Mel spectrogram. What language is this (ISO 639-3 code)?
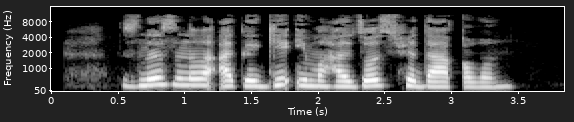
abk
